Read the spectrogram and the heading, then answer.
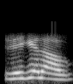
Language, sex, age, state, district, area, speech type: Bengali, female, 18-30, West Bengal, Dakshin Dinajpur, urban, conversation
